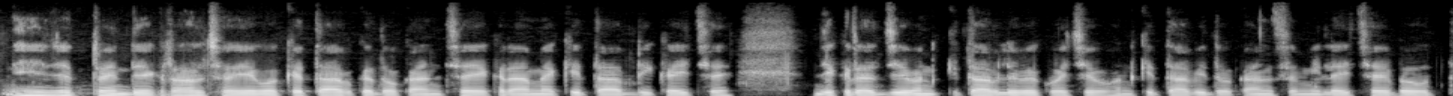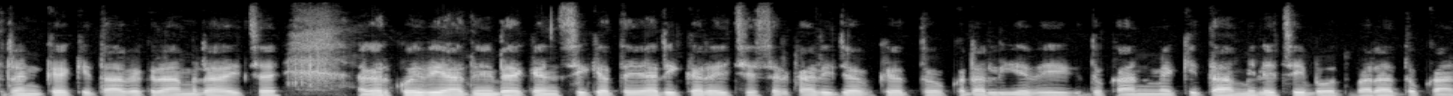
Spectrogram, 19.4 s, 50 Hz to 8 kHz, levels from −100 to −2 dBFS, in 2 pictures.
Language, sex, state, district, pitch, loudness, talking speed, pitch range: Maithili, male, Bihar, Begusarai, 125 Hz, -17 LUFS, 190 wpm, 120-125 Hz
